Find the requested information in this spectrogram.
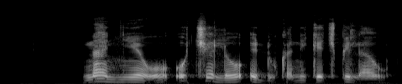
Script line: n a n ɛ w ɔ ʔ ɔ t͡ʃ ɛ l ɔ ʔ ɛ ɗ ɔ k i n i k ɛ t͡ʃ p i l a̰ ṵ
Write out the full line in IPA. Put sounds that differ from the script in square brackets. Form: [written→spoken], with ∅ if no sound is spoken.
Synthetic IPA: n a [n→ɲ] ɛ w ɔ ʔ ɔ t͡ʃ ɛ l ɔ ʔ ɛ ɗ [ɔ→u] k [i→a] n i k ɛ t͡ʃ p i l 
